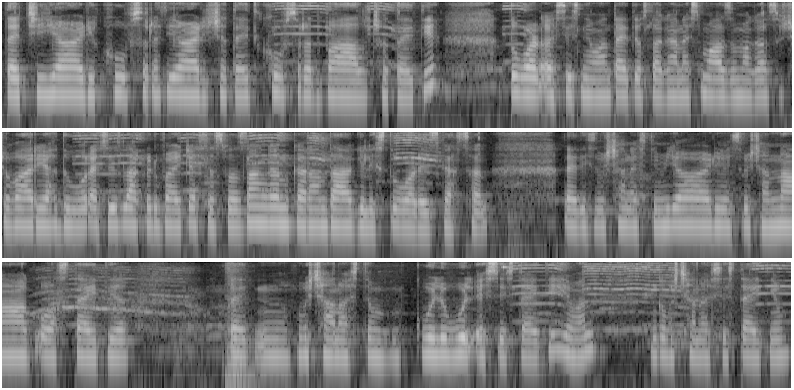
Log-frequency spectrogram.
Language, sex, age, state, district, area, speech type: Kashmiri, female, 30-45, Jammu and Kashmir, Anantnag, rural, spontaneous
